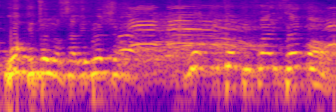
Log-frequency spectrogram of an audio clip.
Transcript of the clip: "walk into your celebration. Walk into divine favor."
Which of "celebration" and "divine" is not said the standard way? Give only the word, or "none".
divine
